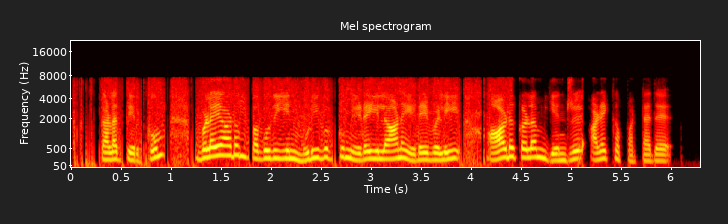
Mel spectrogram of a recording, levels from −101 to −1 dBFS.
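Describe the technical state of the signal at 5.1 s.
VoIP packet loss concealed by the speech codec occurs from 5.07 to 5.14 s. The decoder extrapolates 40 ms, consistent with two lost frames, with falling gain, leaving a brief buzzy or noisy, fading smear.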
